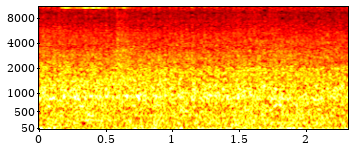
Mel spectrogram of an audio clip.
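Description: Steady city street traffic noise: a continuous hum of road vehicles.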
